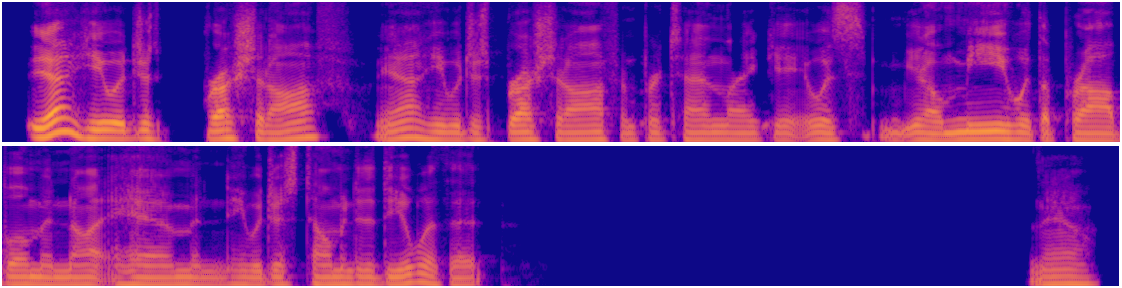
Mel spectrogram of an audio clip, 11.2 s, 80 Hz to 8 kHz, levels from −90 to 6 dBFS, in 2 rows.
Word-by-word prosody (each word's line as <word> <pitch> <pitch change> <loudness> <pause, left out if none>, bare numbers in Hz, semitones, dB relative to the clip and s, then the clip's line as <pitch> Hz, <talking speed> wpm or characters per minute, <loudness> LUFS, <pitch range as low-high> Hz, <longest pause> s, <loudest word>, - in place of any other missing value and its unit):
Yeah, 185 +10 +10
he 135 -9 +4
would 130 -2 +6
just 130 -2 -1 0.2
brush 130 +2 +3
it 120 - 0
off. 140 +8 -1
Yeah, 145 +4 0
he 120 -1 0
would 115 -1 -2
just 110 -2 -7
brush 115 -1 +1
it 115 - -2
off 115 0 -1
and 110 - -7
pretend 110 0 -4
like 110 0 -4
i - - -4
it 105 - -6
was, 110 -1 -3
you 110 +1 -3
know, 105 -1 +1
me 120 +2 +4
with 115 -2 0
the - - -2
problem 110 0 0
and 105 0 -2
not 105 -1 -2
him, 105 0 -2
and 100 0 -6
he 110 - -4
would 105 - -3
just 105 -1 -5
tell 105 -1 -2
me 110 - -1
to 110 -1 -3
deal 110 +4 0
with 125 -6 -2
it. 100 0 -5 2.7
Yeah. 110 0 -3
110 Hz, 215 wpm, -26 LUFS, 105-120 Hz, 2.7 s, Yeah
